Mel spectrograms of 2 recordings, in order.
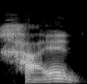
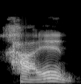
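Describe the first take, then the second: No difference in how they are said.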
